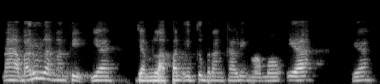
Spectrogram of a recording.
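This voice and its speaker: A woman speaker answering audience questions in a gentle, conversational advice talk, often repeating words and adding little tag words. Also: lowish voice, level tone, fast talker, creaky, slightly rough, muffled recording.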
